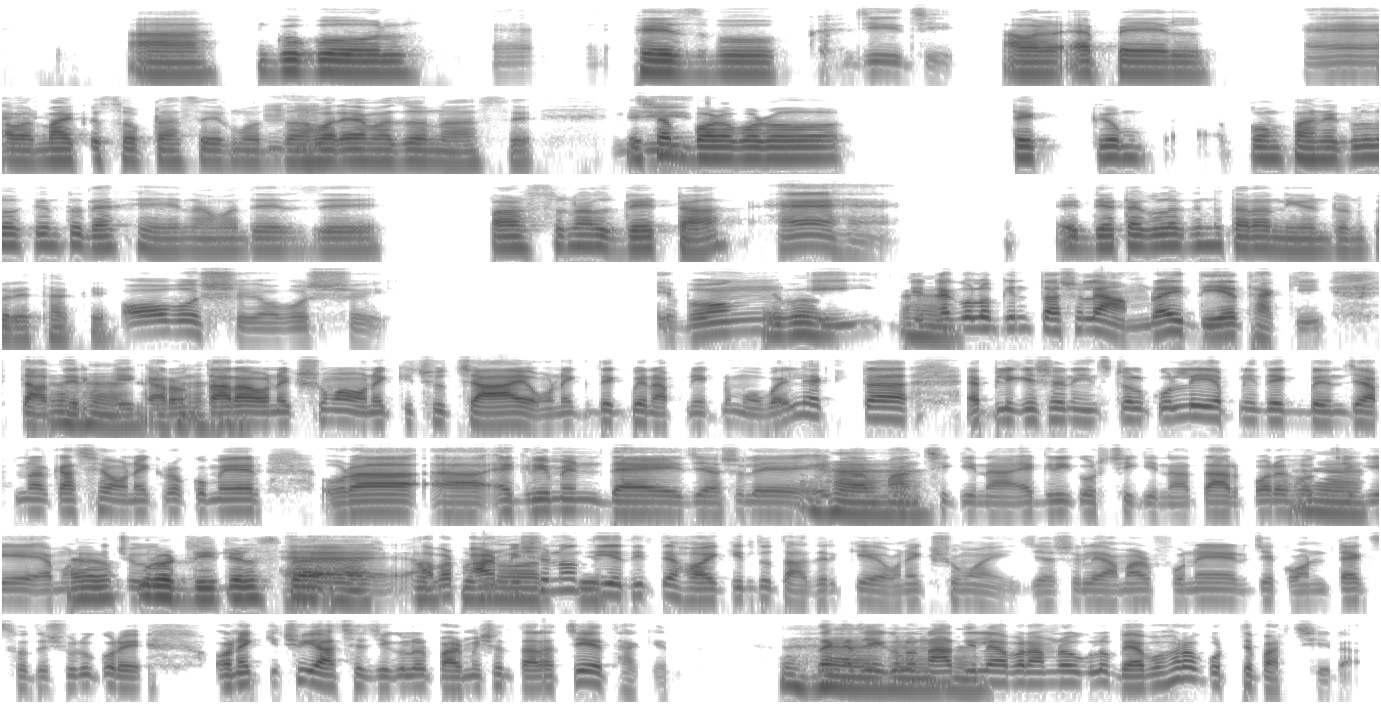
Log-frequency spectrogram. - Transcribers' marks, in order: none
- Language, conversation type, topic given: Bengali, unstructured, আপনি কী মনে করেন, প্রযুক্তি কোম্পানিগুলো কীভাবে আমাদের স্বাধীনতা সীমিত করছে?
